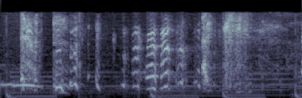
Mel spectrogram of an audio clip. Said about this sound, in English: y'all sneezing?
